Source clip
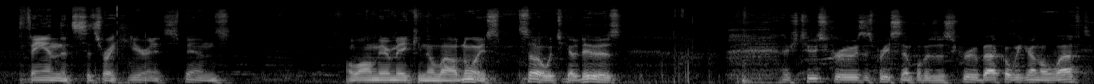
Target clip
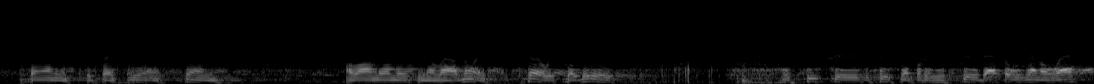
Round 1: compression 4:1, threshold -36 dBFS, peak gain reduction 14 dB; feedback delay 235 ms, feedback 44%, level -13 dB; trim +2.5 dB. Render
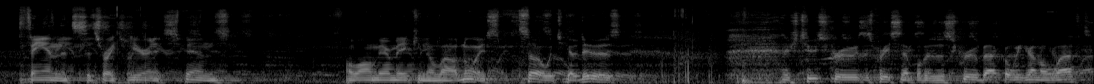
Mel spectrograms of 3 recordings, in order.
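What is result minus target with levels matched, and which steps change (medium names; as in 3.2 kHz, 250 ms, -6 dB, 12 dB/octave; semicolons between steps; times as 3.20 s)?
1 kHz band -5.0 dB
add after compression: four-pole ladder low-pass 740 Hz, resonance 75%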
